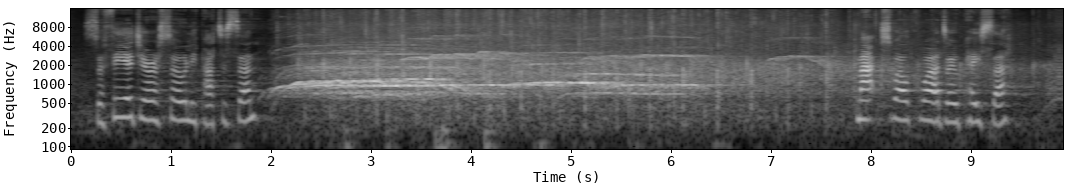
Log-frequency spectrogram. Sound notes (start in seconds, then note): 2.0 audience cheering; 2.0 audience applauding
